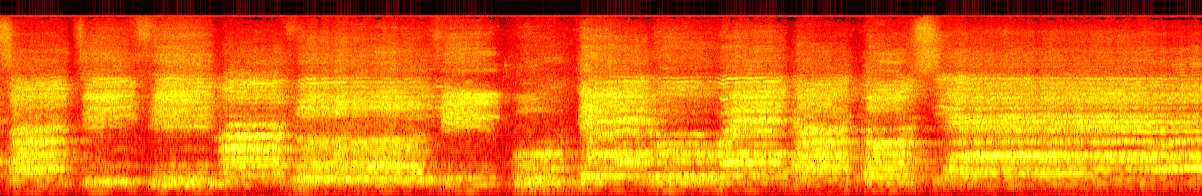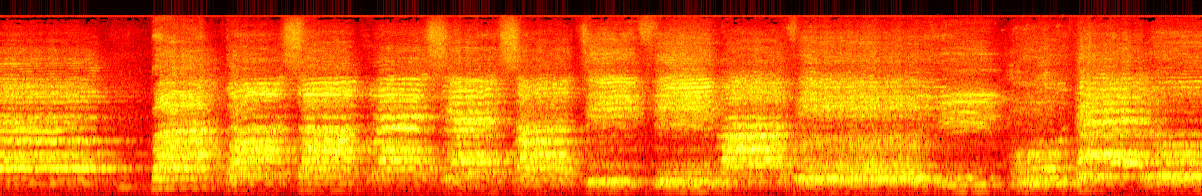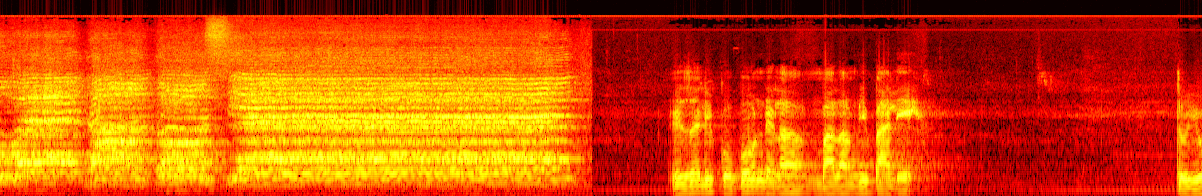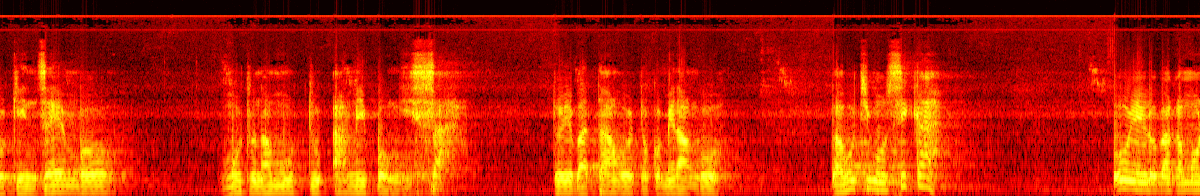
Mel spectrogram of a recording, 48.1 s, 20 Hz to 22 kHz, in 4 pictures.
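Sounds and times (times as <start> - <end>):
choir singing a hymn: 0.0 - 30.0.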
